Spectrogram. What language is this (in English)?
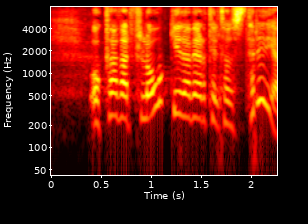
Icelandic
